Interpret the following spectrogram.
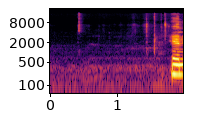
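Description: Near silence with a faint click or two from a small plastic toy figure being turned in the fingers. A voice starts near the end.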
